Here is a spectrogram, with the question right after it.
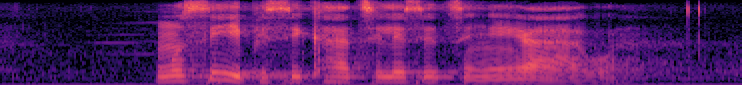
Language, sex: Swati, male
